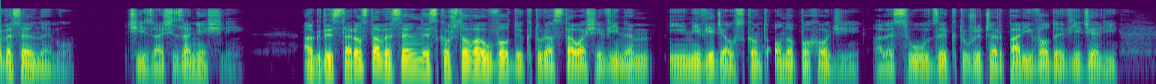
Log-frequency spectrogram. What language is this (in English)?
Polish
